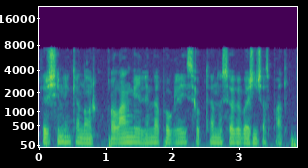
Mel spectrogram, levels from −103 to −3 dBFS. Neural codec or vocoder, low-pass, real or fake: none; 7.2 kHz; real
